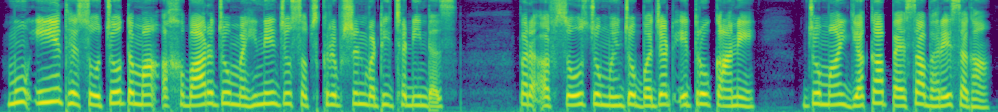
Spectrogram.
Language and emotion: Sindhi, sad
